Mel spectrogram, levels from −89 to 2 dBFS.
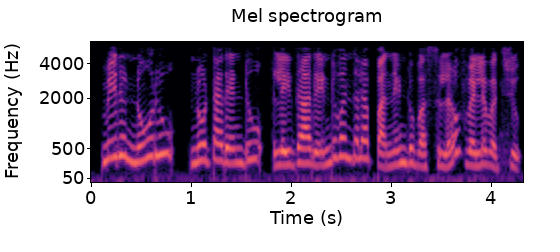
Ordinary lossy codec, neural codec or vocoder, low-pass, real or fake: none; vocoder, 22.05 kHz, 80 mel bands, Vocos; 5.4 kHz; fake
